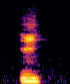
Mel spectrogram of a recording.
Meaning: stamping/ramming rod
- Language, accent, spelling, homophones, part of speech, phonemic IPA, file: French, France, hie, y / hies / hient, noun, /i/, LL-Q150 (fra)-hie.wav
